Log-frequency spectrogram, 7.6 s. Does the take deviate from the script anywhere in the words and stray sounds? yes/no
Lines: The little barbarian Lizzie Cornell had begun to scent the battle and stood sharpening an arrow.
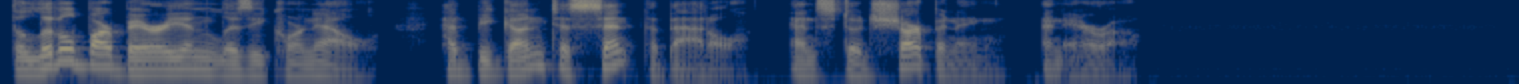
no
